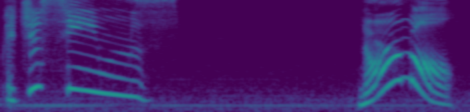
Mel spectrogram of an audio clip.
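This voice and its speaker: Game sidekick: tiny curious creature girl, extremely high squeaky voice, slow singsong cuteness, blunt. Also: huge pitch swings, pushed and bright, soft background music, heavily acted. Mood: puzzled, unimpressed. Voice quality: squeaky, childlike. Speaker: video game character.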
